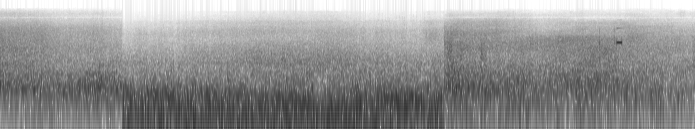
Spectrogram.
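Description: Gulf surf breaking and washing up the beach, a steady rushing noise, with wind buffeting the microphone and rumbling more heavily for a few seconds in the middle.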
